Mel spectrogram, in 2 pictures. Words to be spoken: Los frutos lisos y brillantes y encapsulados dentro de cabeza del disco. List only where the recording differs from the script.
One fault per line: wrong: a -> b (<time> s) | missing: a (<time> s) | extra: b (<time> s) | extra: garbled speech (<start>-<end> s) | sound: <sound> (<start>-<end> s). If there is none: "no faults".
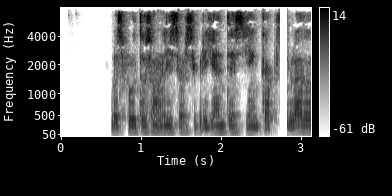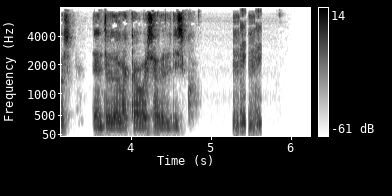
extra: son (1.1 s)
sound: dropout (2.7-2.8 s)
extra: la (3.9 s)
sound: laugh (5.3-5.6 s)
